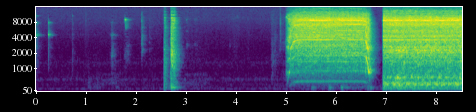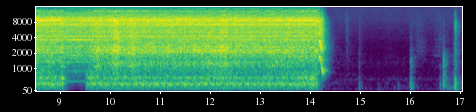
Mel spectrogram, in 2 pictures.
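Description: An electric drill fitted with an adapter for saw blades and grinding discs whirs steadily and loudly, in two long runs separated by a brief pause, with a few clicks and taps before and after.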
